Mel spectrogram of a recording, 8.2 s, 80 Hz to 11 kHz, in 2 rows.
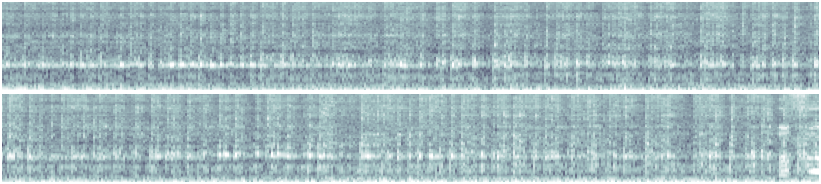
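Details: Modified car at idle after a broken cylinder 5 spark plug wire was repaired and the exhaust was reworked with a welded pipe section: deep steady rumble with a loping cam-like beat, running much better but still lumpy.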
